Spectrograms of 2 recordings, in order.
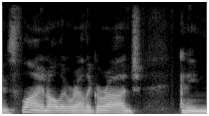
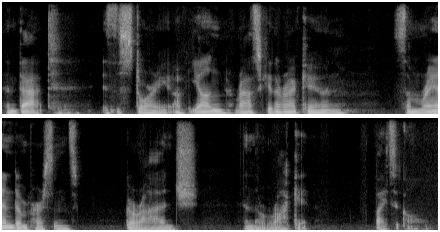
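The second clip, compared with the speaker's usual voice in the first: bedtime story ending; 4 semitones lower than usual. A narrator's reading. Parent ending a bedtime story, fading to a whisper. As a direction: trail off as the child drifts to sleep. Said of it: "bedtime story ending".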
